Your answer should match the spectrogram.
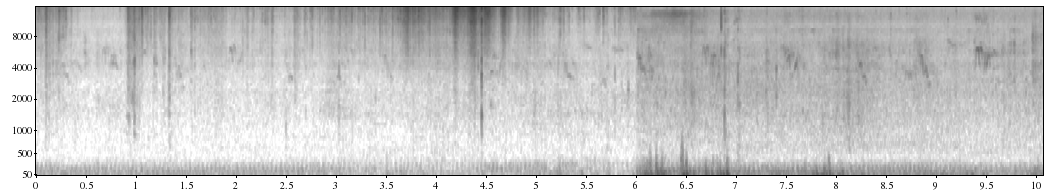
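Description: Cast net being handled and shaken as a crab is picked out of its mesh: small clicks and rustles over a steady low rumble. About six seconds in, the rumble turns abruptly louder and more uneven.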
